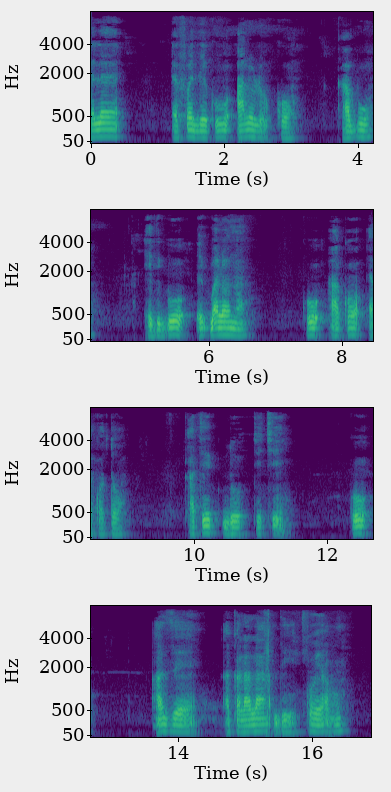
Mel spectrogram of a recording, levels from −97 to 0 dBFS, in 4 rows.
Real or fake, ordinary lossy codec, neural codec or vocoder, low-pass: real; AAC, 32 kbps; none; 7.2 kHz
